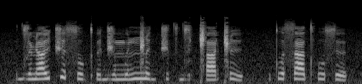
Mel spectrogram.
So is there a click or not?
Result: yes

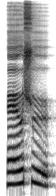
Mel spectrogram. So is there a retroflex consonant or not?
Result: no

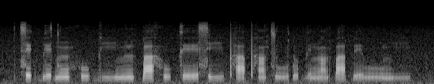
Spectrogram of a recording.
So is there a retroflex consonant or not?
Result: no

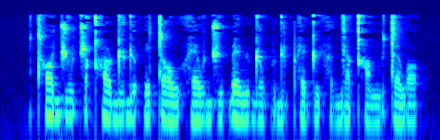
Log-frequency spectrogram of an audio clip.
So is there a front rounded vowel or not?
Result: yes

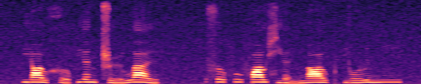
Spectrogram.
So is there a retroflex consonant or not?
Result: yes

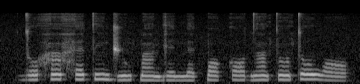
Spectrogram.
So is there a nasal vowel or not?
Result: yes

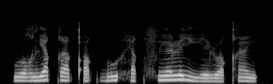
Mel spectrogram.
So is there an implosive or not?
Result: no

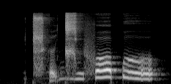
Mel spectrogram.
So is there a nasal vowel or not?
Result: no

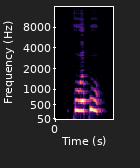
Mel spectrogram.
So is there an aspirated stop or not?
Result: no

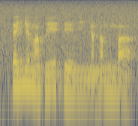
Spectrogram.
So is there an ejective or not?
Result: no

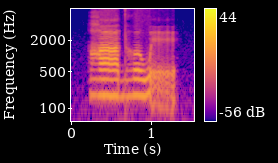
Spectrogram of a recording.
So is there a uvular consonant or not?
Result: yes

